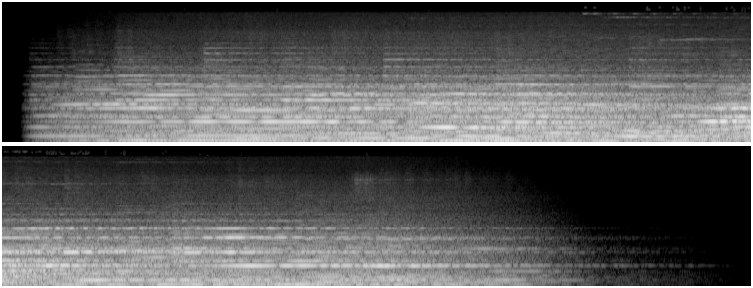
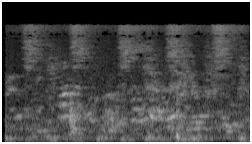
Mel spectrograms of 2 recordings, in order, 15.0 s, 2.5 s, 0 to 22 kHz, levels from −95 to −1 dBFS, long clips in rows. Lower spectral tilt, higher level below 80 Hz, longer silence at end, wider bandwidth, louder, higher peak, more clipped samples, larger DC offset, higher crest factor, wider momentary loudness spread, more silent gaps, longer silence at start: first, -8.5 dB/octave vs -2.5 dB/octave; first, -28 dBFS vs -62 dBFS; first, 2.1 s vs 0 s; second, 9.8 kHz vs 12 kHz; first, -18 LUFS vs -38 LUFS; first, -2 dBFS vs -22 dBFS; neither; neither; about the same, 16 dB vs 18 dB; first, 13 LU vs 5 LU; neither; first, 0.3 s vs 0.05 s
